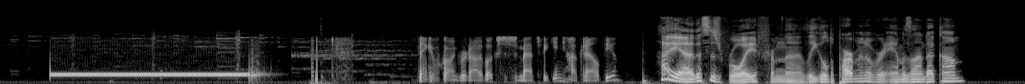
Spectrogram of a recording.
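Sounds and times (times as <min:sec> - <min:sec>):
telephone dial tone: 0:00.5 - 0:02.7
speech: 0:04.6 - 0:09.7.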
